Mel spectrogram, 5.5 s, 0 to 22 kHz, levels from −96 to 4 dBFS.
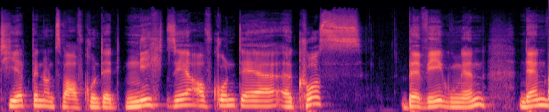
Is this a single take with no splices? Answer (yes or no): no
